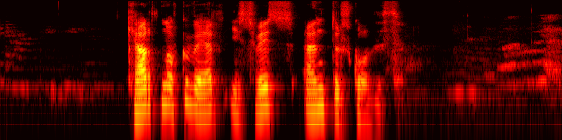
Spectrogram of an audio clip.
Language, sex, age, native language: Icelandic, male, 40-49, Icelandic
